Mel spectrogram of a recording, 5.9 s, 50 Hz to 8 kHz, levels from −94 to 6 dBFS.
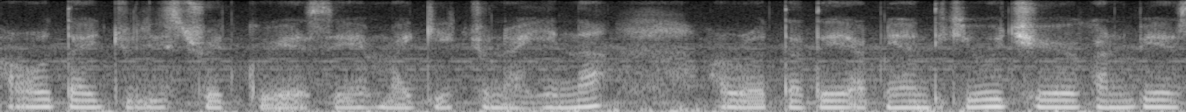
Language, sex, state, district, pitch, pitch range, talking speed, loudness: Nagamese, female, Nagaland, Dimapur, 180 Hz, 175-190 Hz, 170 wpm, -17 LUFS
